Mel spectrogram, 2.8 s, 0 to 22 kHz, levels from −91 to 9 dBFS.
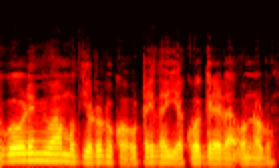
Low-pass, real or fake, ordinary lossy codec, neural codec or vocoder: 19.8 kHz; real; AAC, 32 kbps; none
